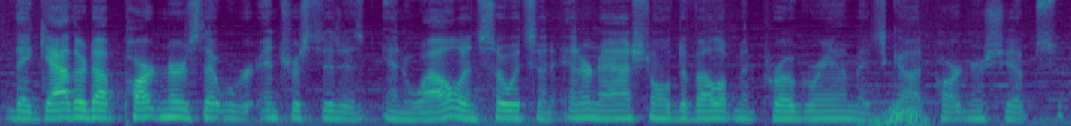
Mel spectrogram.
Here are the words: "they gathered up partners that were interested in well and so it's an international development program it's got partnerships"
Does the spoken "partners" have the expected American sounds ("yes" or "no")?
yes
